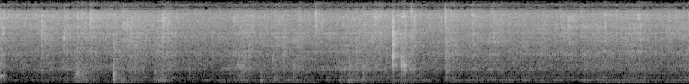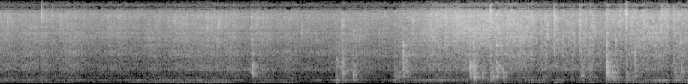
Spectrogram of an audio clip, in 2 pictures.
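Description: Tomato frying in oil for vangibath gives a continuous soft sizzle with occasional stirring clinks, and the sizzle grows louder and brighter toward the end, heard close with no talking.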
